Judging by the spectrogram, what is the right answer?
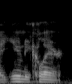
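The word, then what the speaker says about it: UNICLR: Yeah, Uniclear is how they pronounced it.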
